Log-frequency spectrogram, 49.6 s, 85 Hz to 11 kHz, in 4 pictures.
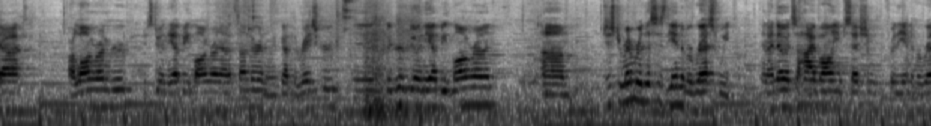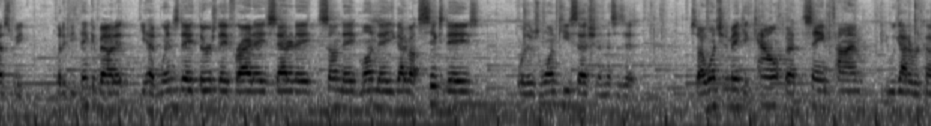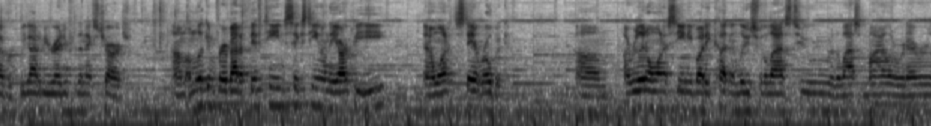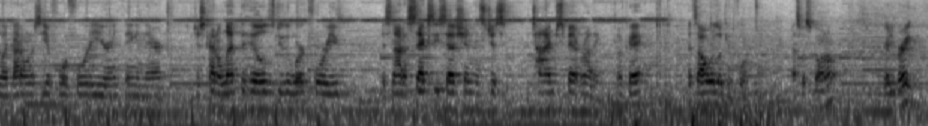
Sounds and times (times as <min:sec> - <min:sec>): Male speech, man speaking: 0:00.0 - 0:21.0, 0:21.6 - 0:31.6, 0:32.5 - 0:48.4, 0:49.0 - 0:49.5
Music: 0:00.0 - 0:49.6.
